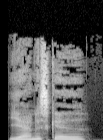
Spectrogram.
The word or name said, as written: hjerneskade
